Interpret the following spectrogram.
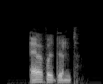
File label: "evident", English; adjectives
